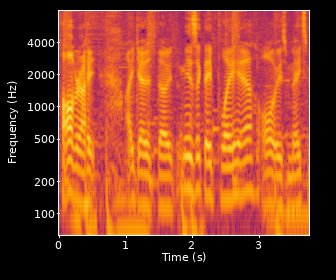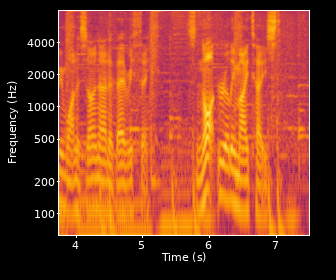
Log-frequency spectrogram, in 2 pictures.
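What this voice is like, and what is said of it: Goofy Australian accent. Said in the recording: “his accent. That goofy Australian accent.”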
